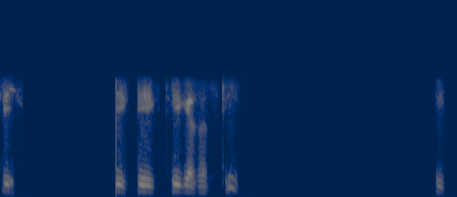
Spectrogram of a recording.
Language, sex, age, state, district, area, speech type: Hindi, male, 45-60, Uttar Pradesh, Hardoi, rural, conversation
